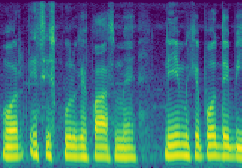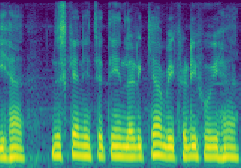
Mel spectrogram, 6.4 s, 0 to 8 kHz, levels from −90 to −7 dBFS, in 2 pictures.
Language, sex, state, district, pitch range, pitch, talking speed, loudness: Hindi, male, Rajasthan, Bikaner, 130-145 Hz, 135 Hz, 175 wpm, -13 LUFS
